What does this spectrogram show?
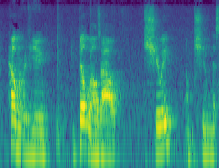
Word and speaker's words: Shoei: Built wells out Chewy.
